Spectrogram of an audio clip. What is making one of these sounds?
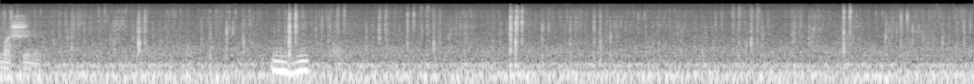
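A fire crackles in a metal barrel.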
